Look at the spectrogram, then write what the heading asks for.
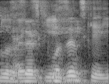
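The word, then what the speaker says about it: Bleszinski: Cliff Blazinski? – Blazinski, yes.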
